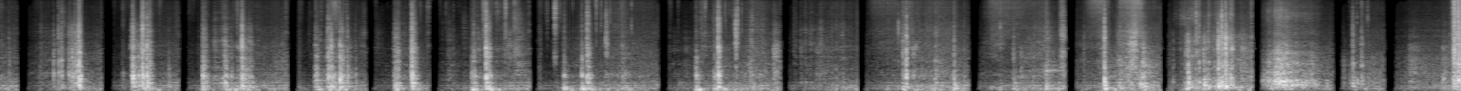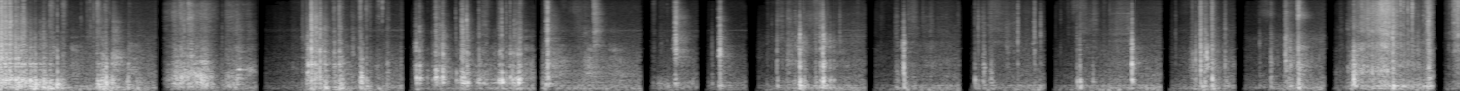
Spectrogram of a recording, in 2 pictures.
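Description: Household organizing sounds in quick, abruptly cut clips: aluminium soda cans set into a fridge bin, a clear plastic storage container handled, and a refrigerator drawer pulled open.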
